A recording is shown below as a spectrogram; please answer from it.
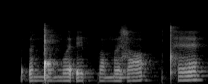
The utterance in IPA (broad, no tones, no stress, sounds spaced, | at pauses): ʔ ə ŋ͡ǃ o ŋʷ ɛ ʔ e pː ɒ m ə z ɒ | tʰ ɛ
